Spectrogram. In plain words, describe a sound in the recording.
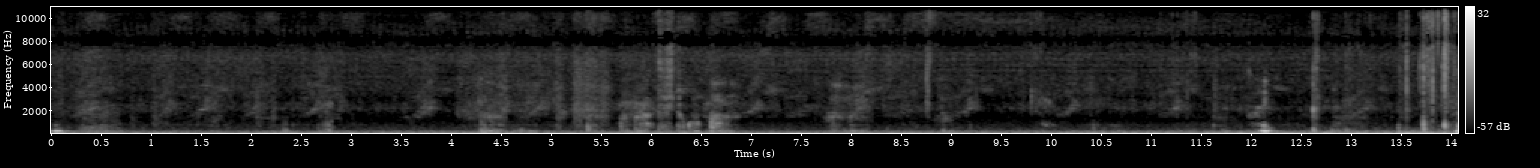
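A brush rustles through a cat's fur.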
